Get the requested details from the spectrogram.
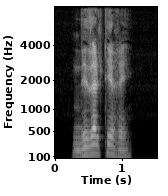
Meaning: to quench the thirst
- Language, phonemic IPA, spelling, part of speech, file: French, /de.zal.te.ʁe/, désaltérer, verb, Fr-désaltérer.ogg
